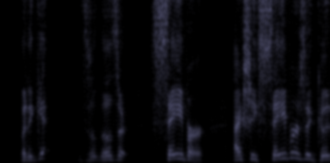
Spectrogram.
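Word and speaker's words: Sabre: know EV on line there's a lot of people that actually pronounce saber wrong until they're being until they're directly corrected um and uh the they even made a joke about this on the office because it's saber Corporation but they misread it because they took it out of context and they just called it Sab until they were corrected if you try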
